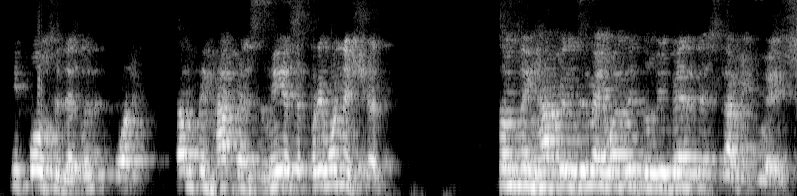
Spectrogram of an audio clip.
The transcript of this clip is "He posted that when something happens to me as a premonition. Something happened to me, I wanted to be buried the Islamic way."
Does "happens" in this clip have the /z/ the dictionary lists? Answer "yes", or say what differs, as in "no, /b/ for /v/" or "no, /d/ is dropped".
no, /s/ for /z/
